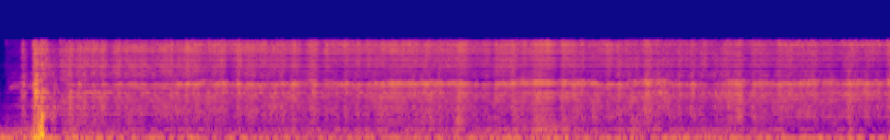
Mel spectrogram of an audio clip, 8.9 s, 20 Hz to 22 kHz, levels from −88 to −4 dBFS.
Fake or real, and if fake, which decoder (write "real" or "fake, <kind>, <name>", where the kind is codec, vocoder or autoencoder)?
fake, vocoder, HiFi-GAN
